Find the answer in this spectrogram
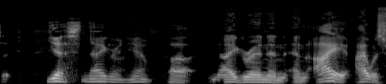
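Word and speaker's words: Nygren: And then Nigrin, is that how you pronounce it? Yes, Nigrin, yeah.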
